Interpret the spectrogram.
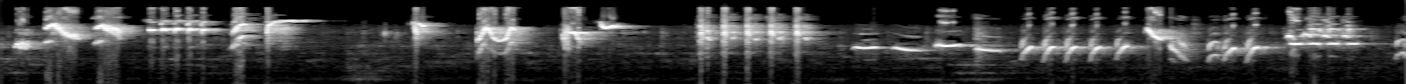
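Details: Orange-headed thrush singing in therapy audio for silent birds: a rapid, dense run of sharp chirps and whistles, then a repeated series of short ringing notes near the end, almost continuous.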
